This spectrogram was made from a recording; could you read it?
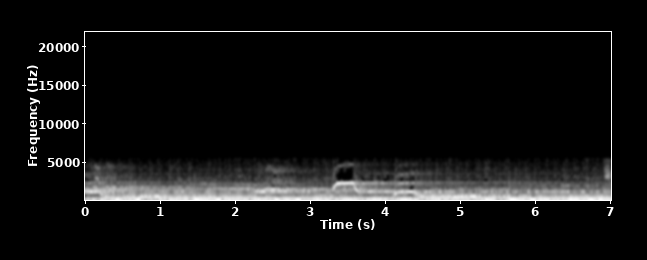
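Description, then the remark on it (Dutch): A steady, droning rumble of shunting trains heard from a railway station, layered tonal hums that shift pitch in steps, with dull heavy thumps recurring roughly every second. No voices. “Vanaf het station hoorde ik het vertrouwde dreunende geluid van rangerende treinen.”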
